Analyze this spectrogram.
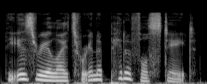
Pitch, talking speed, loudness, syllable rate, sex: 195 Hz, 205 wpm, -17 LUFS, 7.6 syllables/s, female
